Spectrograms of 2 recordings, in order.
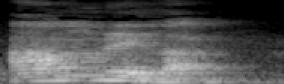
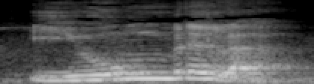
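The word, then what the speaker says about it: umbrella: এবার তুমি যদি মনে করো আমব্রেলা, ইউ এন বি আর ই ডাবল এল এ, আমব্রেলা, আমব্রেলাকে তুমি কি বসাবে? কনফিউশন। দেখো ইউটাকে শুধু উচ্চারণ করো ইউ, পুরো শব্দটা উচ্চারণ করো ইউমব্রেলা, ইউমব্রেলা না আমব্রেলা।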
